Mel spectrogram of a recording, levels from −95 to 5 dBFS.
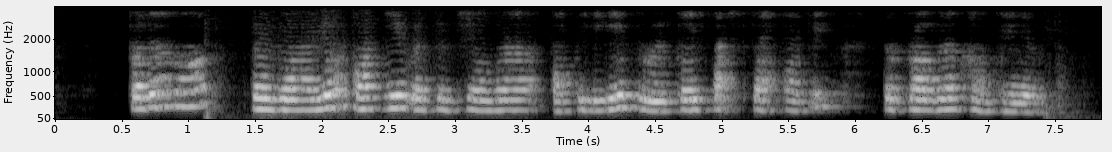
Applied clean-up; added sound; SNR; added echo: neural mask model DeepFilterNet 3.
